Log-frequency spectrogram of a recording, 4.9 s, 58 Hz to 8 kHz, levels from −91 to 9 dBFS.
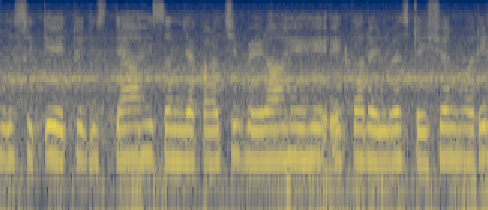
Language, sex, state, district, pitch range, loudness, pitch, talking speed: Marathi, female, Maharashtra, Washim, 190-205 Hz, -15 LUFS, 195 Hz, 145 wpm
